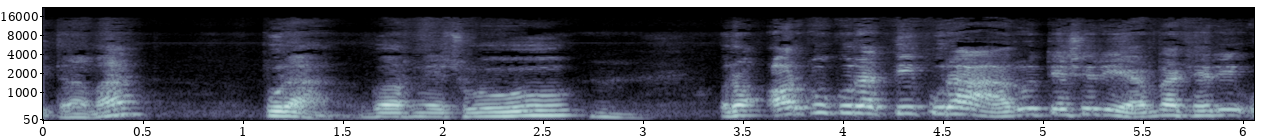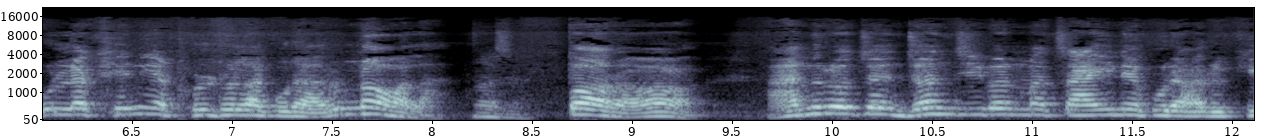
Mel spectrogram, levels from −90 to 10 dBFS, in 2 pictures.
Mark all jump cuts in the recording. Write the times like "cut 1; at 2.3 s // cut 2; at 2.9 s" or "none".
none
